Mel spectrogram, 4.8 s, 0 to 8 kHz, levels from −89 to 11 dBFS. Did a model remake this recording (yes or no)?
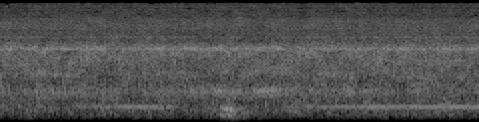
yes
